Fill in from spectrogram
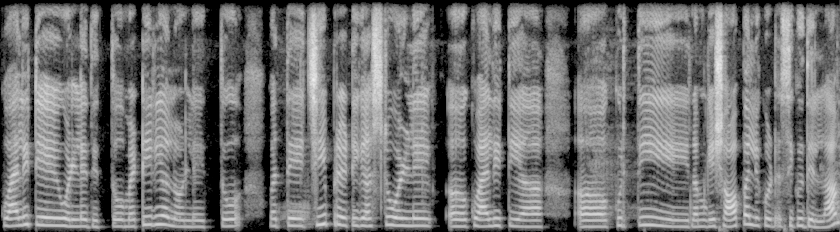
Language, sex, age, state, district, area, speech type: Kannada, female, 18-30, Karnataka, Udupi, rural, spontaneous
